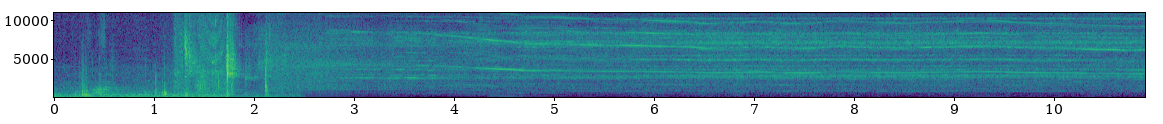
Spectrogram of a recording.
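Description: Corded circular saw running and cutting through 3/4-inch plywood: a steady whine that sags slightly in pitch as the blade works through the sheet. Before the saw starts, a couple of seconds of knocking and handling with one sharp click.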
